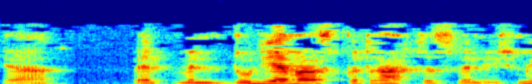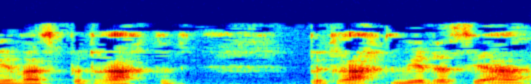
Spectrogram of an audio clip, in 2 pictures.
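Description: A man talks at a medium pitch. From Germany, Rhine-Main area near Mainz. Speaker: podcast host and coach. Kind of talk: conversational interview. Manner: frequent fillers and tag ja.

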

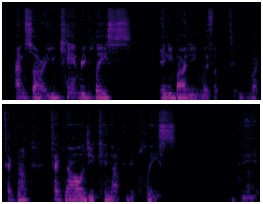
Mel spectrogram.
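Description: Somewhat breathy and dark, mellow in tone, a man speaks at a moderate pace with fairly even intonation and long, frequent pauses. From New York. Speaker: podcast host. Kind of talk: casual interview. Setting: video call.

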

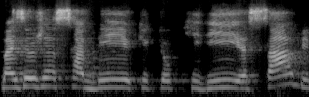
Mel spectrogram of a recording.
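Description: Her pitch sits fairly high. The woman speaks at a moderate pace with fairly even intonation. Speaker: veterinarian, rural producer and radio host. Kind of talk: interview. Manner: fluent, hesitant fillers.

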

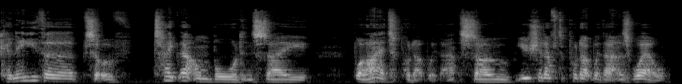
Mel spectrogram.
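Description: This man speaks with a British accent and a fairly high pitch. His pitch swings very widely. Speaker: podcast host, former pro wrestler. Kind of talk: casual interview chat.

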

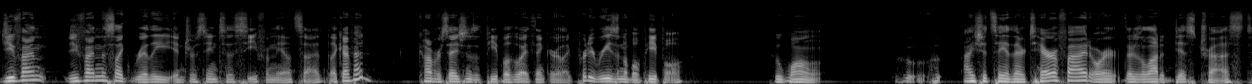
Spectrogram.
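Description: With a Canadian accent and an ordinary speaking voice, the speaker moves at a fairly quick pace with lively intonation in a very clean recording with a silent background. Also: man, medium pitch for a man. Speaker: photography business owner and podcast co-host. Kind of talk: casual chat. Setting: photography studio.

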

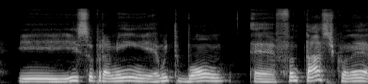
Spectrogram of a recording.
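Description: Very slow in pace, a man speaks with a dark, mellow tone. His pitch is fairly high, with ordinary variation. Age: 30s. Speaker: podcast host. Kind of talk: casual commentary. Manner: animated.

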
